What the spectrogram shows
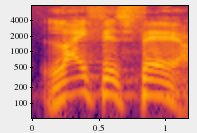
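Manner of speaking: put-on Russian accent. Telling a joke about a Russian guy who worked at the fair: Russian accent. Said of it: "How about that for a Russian accent?".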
